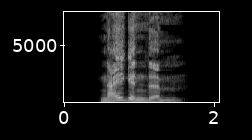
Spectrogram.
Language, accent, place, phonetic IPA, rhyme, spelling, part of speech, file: German, Germany, Berlin, [ˈnaɪ̯ɡn̩dəm], -aɪ̯ɡn̩dəm, neigendem, adjective, De-neigendem.ogg
- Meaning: strong dative masculine/neuter singular of neigend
